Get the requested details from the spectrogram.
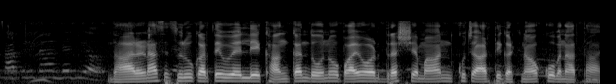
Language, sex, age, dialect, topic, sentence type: Hindi, male, 18-24, Awadhi Bundeli, banking, statement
